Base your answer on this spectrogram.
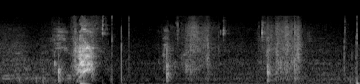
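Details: Bug, a small female Boston Terrier–pug cross, gives a few sharp, high barks in quick bursts, ferociously barking to scare away a big new bone she seems daunted by.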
